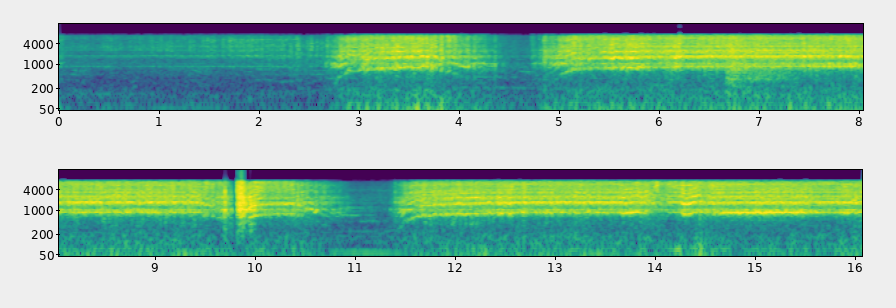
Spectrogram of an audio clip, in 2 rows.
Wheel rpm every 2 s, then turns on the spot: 0, 80, 110, 210, 180, 90, 200, 210.
none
